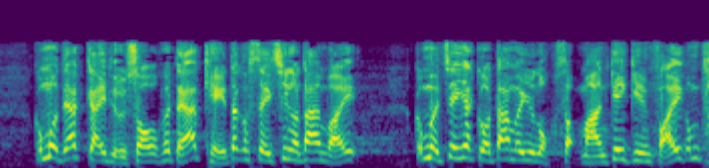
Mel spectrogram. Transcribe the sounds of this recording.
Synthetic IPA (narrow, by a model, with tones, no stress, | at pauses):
kɐ˨˥mɔ˨˧te˨jɐ˥kɐ˧jt̪ʰi˨˩wso˧wkʰɵ˧t̪ɐ˨jɐ˥t̚kʰe˨˩jt̪ɐ˥kːɔː˧se˧jt͡ɕʰi˥nkɔ˧t̪aː˥nwɐ˨˥j | kɐ˨˥mkɐ˨˩t͡siː˥˨˩jɐ˥t̚kɔː˧t̪̬aː˥nwɐ˨˥ji˧wlʊ˨k̚sɐ˨p̚maː˨nke˥jk̬iː˧nfɐ˨˥jkɐ˨˥mt̪ʰ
